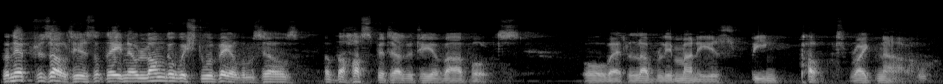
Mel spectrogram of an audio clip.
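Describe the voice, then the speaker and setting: An English actor playing a suave, scheming bank manager in a radio drama, wordy and full of oily, theatrical politeness. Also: male voice, sits low, normal speed, poor audio. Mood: theatrically rueful. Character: suave, smug, scheming male bank manager, mock-gracious crook. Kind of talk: British radio drama acting.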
